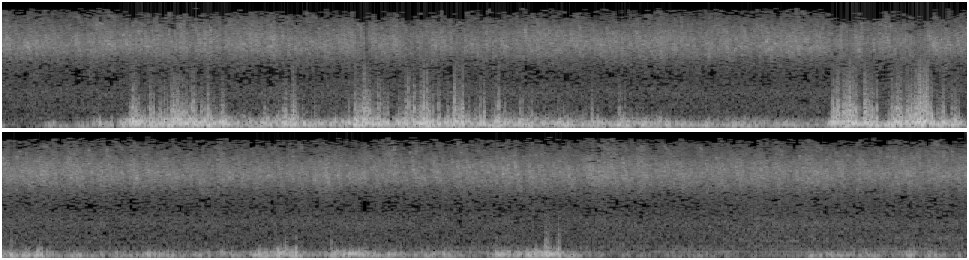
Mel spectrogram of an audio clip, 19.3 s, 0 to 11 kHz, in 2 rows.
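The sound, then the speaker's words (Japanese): A large flock of about 100 sparrow-sized birds chatters in two trees in a parking lot, recorded on 9 August 2015 at 6:44 pm: a dense, continuous high-pitched twittering with no breaks, joined by occasional low rustling thumps and bursts of wind-like noise. “2015年8月9日午後6時44分さてですね、駐車場の2本の木にものすごい数の鳥が来ました。大きさはスズメぐらいの大きさですけども、まあ軽く100羽はいるでしょう。”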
